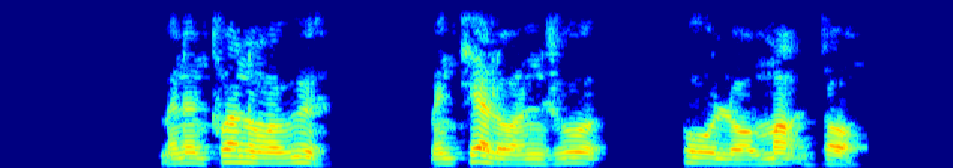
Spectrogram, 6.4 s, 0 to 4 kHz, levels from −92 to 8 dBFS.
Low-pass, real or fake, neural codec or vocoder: 3.6 kHz; real; none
